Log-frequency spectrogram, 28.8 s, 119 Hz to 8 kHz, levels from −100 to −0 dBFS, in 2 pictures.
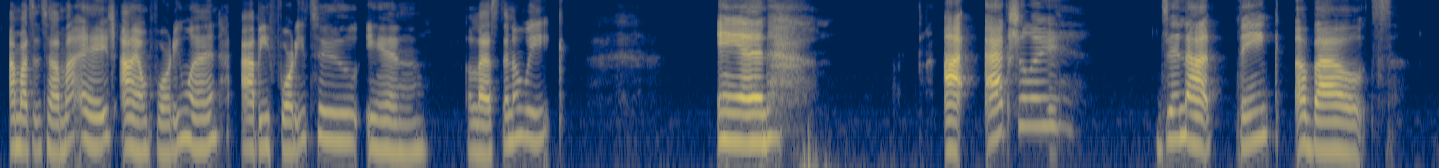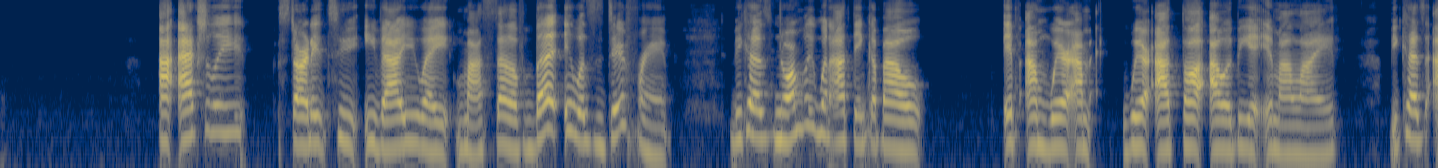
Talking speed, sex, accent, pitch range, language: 115 wpm, female, American, 190-235 Hz, English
